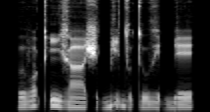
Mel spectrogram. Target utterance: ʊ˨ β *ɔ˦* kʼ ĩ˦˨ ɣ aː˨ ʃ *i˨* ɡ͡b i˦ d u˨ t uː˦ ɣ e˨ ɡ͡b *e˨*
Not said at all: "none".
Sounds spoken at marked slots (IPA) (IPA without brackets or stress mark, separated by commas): ɔ˦, ɪ˨, e˦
